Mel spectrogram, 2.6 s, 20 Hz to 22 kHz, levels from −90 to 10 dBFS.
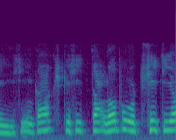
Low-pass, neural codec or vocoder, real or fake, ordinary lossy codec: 7.2 kHz; none; real; none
